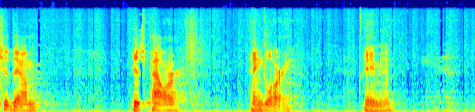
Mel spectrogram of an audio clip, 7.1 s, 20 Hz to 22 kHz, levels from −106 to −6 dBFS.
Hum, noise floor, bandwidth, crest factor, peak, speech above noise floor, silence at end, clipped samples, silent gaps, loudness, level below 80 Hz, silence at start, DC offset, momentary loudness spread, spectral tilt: 60 Hz at -50 dBFS; -47 dBFS; 16.5 kHz; 26 dB; 0 dBFS; 24 dB; 0.1 s; under 0.1%; none; -24 LUFS; -48 dBFS; 0 s; under 0.1%; 26 LU; -4.5 dB/octave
